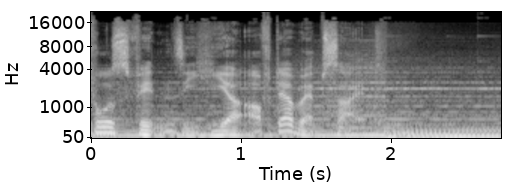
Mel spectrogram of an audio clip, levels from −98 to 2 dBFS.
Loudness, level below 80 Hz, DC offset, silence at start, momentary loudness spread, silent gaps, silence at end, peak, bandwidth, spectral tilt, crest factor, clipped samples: -16 LUFS; -22 dBFS; under 0.1%; 0 s; 5 LU; none; 0 s; 0 dBFS; 19 kHz; -4 dB/octave; 14 dB; under 0.1%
